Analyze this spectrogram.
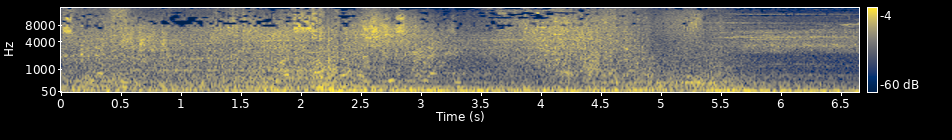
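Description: A huge explosion booms and rumbles, then fades.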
